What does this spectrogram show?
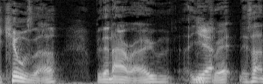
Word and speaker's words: Ygritte: Ygritte. Is that her name? Yeah, Ygritte. Yeah. Ygritte. It's spelled with a Y, though.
